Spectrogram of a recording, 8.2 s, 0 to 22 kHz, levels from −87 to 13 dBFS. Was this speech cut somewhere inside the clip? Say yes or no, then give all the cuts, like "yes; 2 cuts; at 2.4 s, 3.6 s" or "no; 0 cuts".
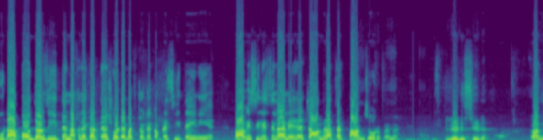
no; 0 cuts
